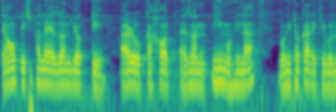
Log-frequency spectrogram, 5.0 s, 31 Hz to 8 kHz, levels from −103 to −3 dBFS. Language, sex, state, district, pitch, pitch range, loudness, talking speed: Assamese, male, Assam, Hailakandi, 120 Hz, 115-125 Hz, -17 LUFS, 140 wpm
